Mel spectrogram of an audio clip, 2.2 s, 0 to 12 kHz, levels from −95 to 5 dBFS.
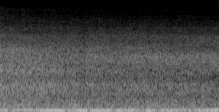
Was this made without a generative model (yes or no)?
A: no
